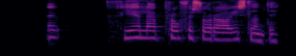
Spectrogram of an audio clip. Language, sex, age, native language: Icelandic, female, 50-59, Icelandic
